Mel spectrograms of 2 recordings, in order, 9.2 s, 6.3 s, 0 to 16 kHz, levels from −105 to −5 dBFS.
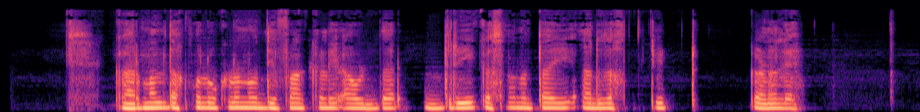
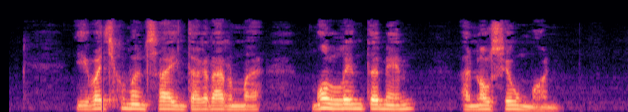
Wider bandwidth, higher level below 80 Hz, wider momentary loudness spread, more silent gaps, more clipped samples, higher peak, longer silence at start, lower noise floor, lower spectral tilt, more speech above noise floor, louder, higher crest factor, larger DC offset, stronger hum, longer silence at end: first, 11.5 kHz vs 8 kHz; second, -70 dBFS vs -52 dBFS; about the same, 16 LU vs 14 LU; neither; neither; second, -10 dBFS vs -2 dBFS; about the same, 0.7 s vs 0.75 s; first, -86 dBFS vs -64 dBFS; about the same, -7.5 dB/octave vs -7 dB/octave; first, 63 dB vs 45 dB; second, -25 LUFS vs -20 LUFS; about the same, 16 dB vs 20 dB; neither; neither; first, 1.2 s vs 0.7 s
